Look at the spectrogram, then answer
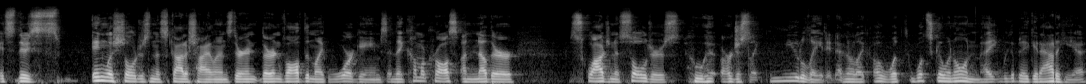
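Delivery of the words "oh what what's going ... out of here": put-on accent heard as Australian. Acting out soldiers who find a mutilated squadron: Australian-sounding accent. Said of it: "that's Australian, yeah".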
